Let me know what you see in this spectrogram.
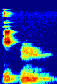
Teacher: To eat, also a stop T with eat, eaten. So the stop T falls to the N.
